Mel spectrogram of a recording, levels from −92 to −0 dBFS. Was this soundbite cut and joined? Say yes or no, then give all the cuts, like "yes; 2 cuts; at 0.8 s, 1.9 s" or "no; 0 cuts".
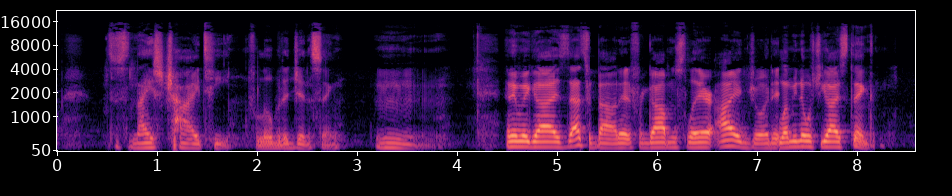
yes; 2 cuts; at 5.3 s, 7.2 s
